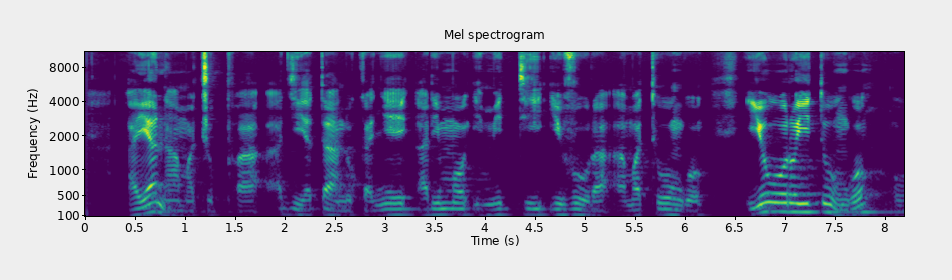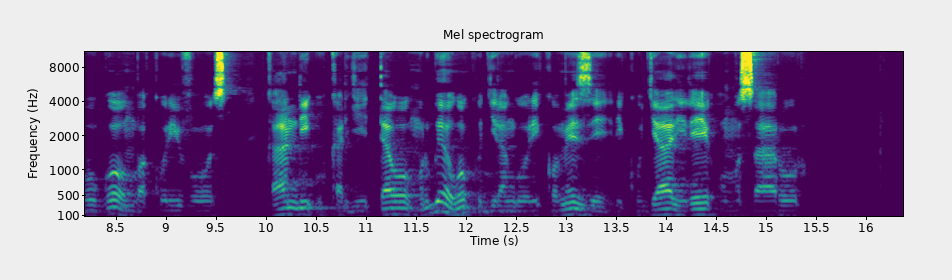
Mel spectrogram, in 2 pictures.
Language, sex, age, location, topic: Kinyarwanda, male, 25-35, Nyagatare, agriculture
